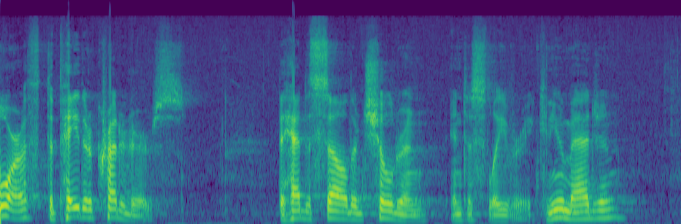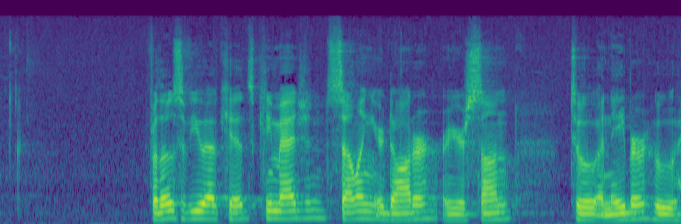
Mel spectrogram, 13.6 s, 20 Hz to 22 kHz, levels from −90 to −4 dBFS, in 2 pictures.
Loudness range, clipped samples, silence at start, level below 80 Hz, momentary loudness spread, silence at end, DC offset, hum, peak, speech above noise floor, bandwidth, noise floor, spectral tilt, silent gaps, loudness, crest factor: 6 LU; under 0.1%; 0 s; -66 dBFS; 10 LU; 0 s; under 0.1%; none; 0 dBFS; 33 dB; 16.5 kHz; -52 dBFS; -4 dB/octave; none; -20 LUFS; 20 dB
